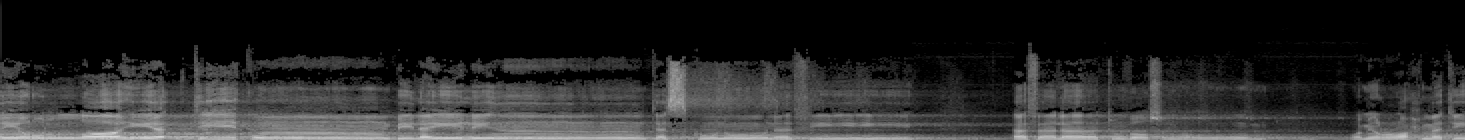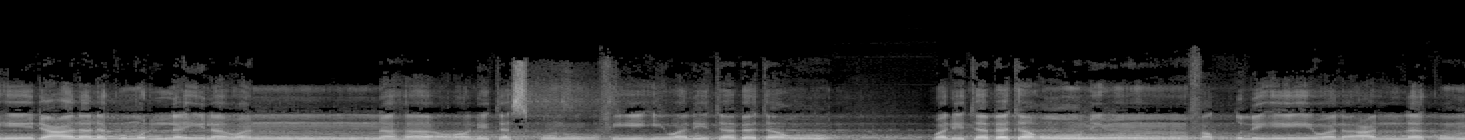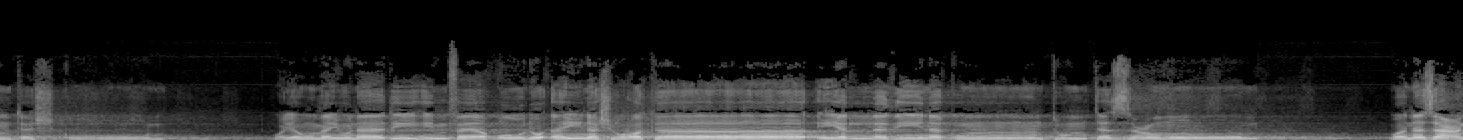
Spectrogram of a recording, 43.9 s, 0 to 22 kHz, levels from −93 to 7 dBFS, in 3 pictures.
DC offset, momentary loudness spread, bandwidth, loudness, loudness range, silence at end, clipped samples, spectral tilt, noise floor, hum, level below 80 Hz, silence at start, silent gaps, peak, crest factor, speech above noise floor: under 0.1%; 13 LU; 13.5 kHz; -22 LUFS; 8 LU; 0 s; under 0.1%; -5 dB/octave; -47 dBFS; none; -68 dBFS; 0 s; none; -2 dBFS; 20 dB; 25 dB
